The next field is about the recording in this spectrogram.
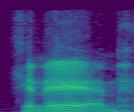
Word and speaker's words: Kanan: Kanan. Like that. – Yes. Right? Yes. You got it. Kanan.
